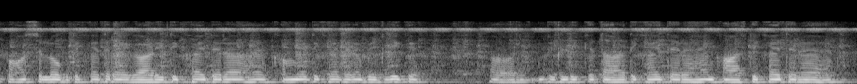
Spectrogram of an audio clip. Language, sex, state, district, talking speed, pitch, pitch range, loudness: Hindi, male, Maharashtra, Aurangabad, 225 wpm, 115 Hz, 110-115 Hz, -15 LUFS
